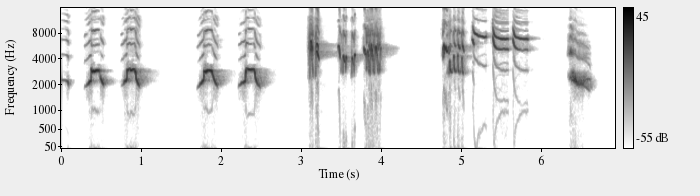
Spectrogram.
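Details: Song thrush singing before dawn, for hunting: a mellow looped whistle repeated twice, then again twice, followed by sharp chattering notes and thin, high whistled phrases; no other sounds.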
